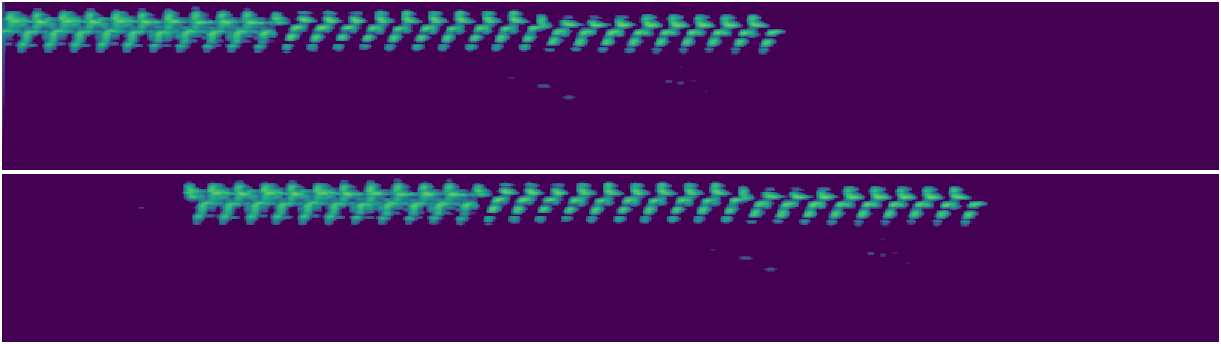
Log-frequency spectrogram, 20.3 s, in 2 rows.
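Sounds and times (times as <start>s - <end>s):
European goldfinch Carduelis carduelis rapid bright chirps: 0.0s - 6.5s, 11.7s - 18.4s.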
